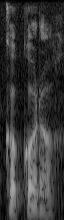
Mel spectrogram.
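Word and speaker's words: 心: Y el segundo kanji, si estuviera solo, se leería kokoro.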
